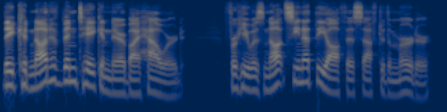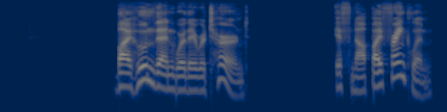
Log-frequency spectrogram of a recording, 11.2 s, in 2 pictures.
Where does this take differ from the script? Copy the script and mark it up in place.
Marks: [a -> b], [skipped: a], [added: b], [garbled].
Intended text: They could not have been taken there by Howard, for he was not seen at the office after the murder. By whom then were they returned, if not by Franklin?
They could not have been taken there by Howard, for he was not seen at the office after the murder. By whom then were they returned, if not by Franklin?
